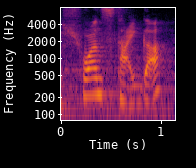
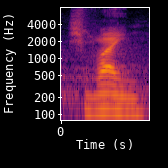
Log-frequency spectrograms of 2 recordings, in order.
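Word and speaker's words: Schweinsteiger: Shivine. Shivine. Shivine. Shivine. Don't skip the W. It becomes a V.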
